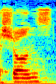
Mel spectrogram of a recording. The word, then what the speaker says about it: Jones: Bueno, lo podés pronunciar como quieras, se pronuncia Jones en bien.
